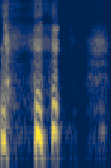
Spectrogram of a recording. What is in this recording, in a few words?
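Vox Happy, Korean; Evan; kingsraid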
